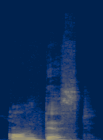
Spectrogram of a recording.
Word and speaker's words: contest: For example, I have a word contest. So this contest is noun, right? So the stress will be on the first syllable.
